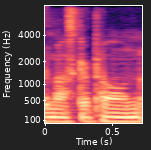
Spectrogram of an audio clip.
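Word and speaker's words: mascarpone: I always assume it was silent. Moser pony. And some people say mascar pone.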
